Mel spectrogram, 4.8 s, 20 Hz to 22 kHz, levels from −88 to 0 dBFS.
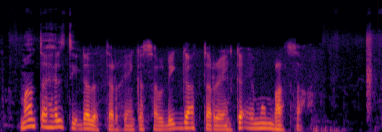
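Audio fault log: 0.91 to 4.09 s, digital radio blending to analogue: the receiver drops its digital stream and cross-fades over about 110 ms to the station's AM broadcast, then comes back the same way at the end. A faint hiss sits roughly 35 dB under the signal, and the level shifts by about 2 dB at the switch.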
